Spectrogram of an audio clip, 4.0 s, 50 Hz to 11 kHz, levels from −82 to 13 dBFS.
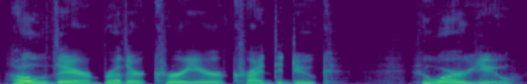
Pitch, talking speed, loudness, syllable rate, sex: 145 Hz, 150 wpm, -21 LUFS, 4.2 syllables/s, male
